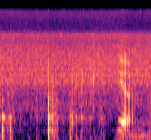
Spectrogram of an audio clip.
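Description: Low background hiss broken by a single short, sharp click about three-quarters of a second in, with a few fainter ticks; a voice says "yeah" near the end.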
